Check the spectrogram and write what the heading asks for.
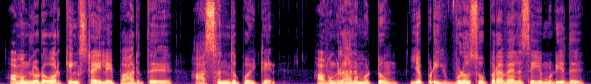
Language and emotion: Tamil, surprised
